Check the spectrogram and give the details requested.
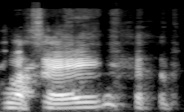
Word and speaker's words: Plasse: Is it the Plasse?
